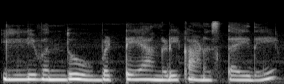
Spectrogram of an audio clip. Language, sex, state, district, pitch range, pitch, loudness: Kannada, female, Karnataka, Bidar, 205-230 Hz, 220 Hz, -13 LUFS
